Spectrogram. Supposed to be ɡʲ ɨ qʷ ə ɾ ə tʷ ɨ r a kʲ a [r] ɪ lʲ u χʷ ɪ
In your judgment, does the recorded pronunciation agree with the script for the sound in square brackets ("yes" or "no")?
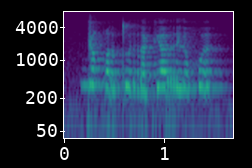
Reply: yes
